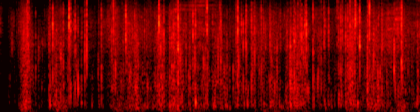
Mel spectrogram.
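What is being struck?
Plastic bag full of ice cubes.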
